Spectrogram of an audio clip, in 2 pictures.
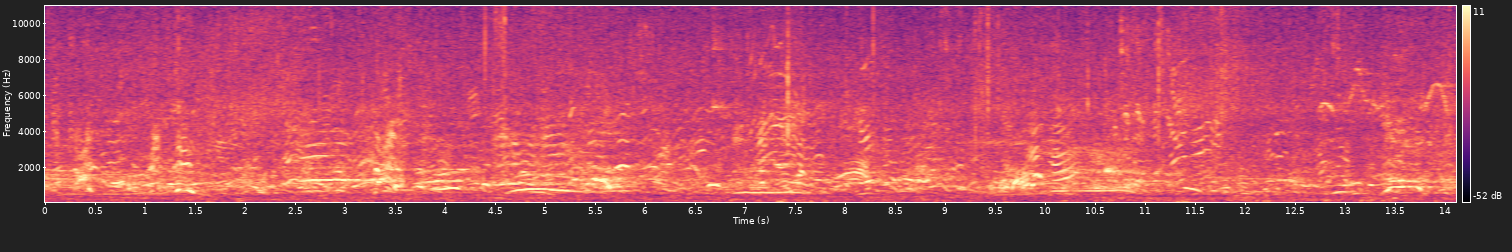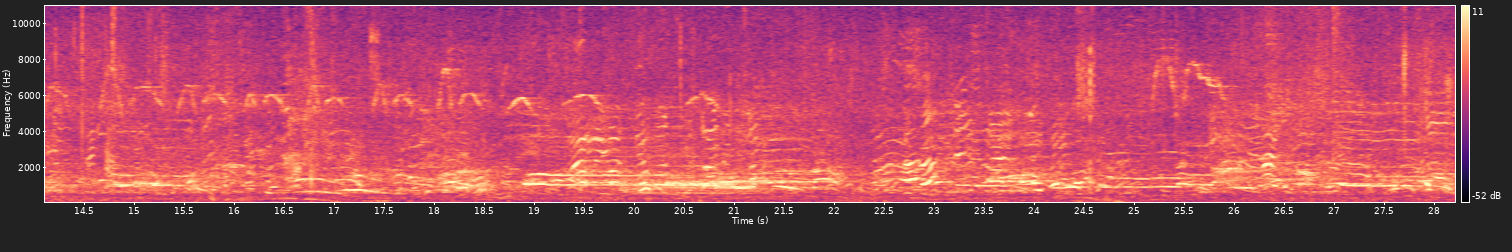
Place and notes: Tecklenburg: Waldfreibad - Packed Pools on a (Literal) Sunday
poolside madness, catching the last summer sunrays of the year.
